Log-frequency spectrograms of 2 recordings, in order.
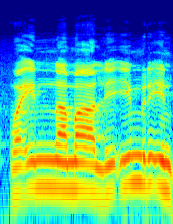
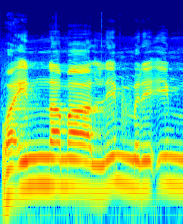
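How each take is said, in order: First: The last word ends with a clear n sound. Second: The last word ends with an m sound. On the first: The speaker calls it wrong. "যে বোন পড়ছেন ওয়াইন্নামা লিমরিইন পড়ছেন" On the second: The speaker calls it right. "শব্দটা উচ্চারণ ঠিক হয় নাই ওয়াইন্নামা লিমরিইম মা নাওয়া"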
